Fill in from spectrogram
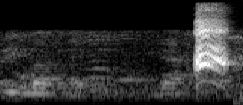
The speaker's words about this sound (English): Well, see, me and my sister came into this room, and we got this crow in here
